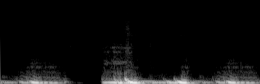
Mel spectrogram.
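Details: Taramps TL1500 three-channel amplifier module, newer version with a TL494 in the supply: deep bass music cuts to silence and returns, bass output sounding nasal, caused by an output inductor on one channel whose inductance has changed and now passes the switching frequency.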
